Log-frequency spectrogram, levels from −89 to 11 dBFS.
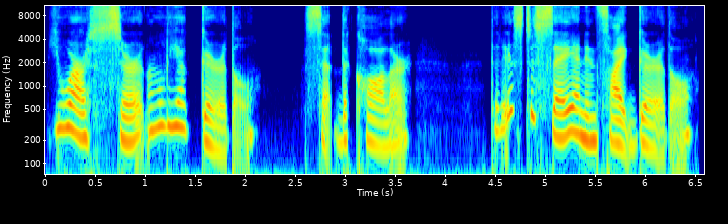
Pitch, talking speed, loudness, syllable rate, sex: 225 Hz, 135 wpm, -19 LUFS, 4.6 syllables/s, female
